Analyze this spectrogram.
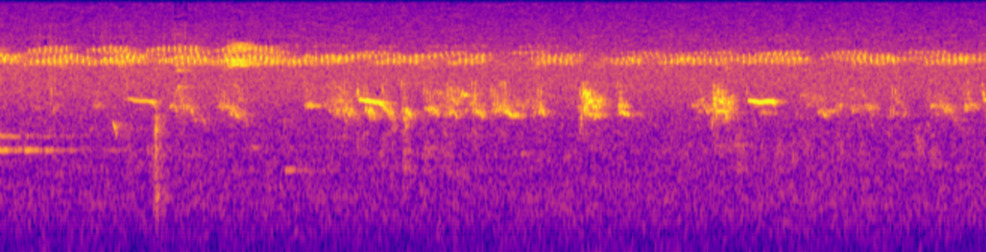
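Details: Lesser redpolls, mostly females, feeding on alder cone seeds in winter in the Maungakotukutuku Valley, Kapiti, New Zealand. Scattered short high chirps and twitters are heard over a steady shrill insect chorus.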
